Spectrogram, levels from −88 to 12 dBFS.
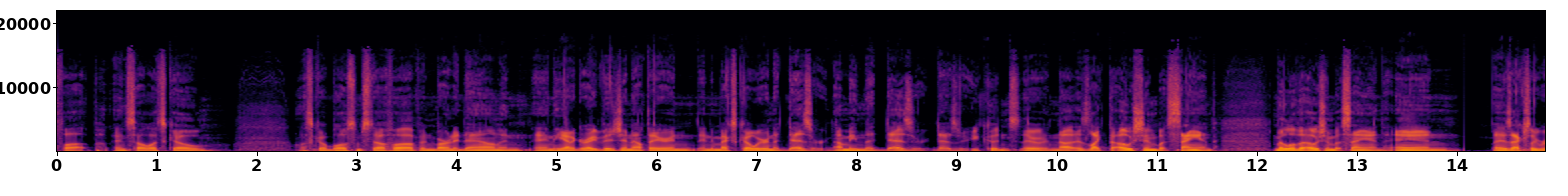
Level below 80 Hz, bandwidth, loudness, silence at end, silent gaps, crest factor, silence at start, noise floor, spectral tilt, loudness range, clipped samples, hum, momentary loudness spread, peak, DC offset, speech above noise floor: -52 dBFS; 15.5 kHz; -21 LUFS; 0 s; none; 18 dB; 0 s; -51 dBFS; -5.5 dB/octave; 4 LU; under 0.1%; none; 11 LU; -4 dBFS; under 0.1%; 30 dB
